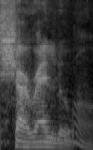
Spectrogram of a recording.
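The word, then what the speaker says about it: Xarel·lo: And so they have this separate letter called the floating L or the twin L where you put a dot in the middle so that you pronounce both L's. So it's charel.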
